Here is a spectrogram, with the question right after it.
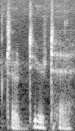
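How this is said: The name is said in a French-sounding way.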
